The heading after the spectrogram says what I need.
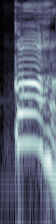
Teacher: जैसे यहाँ पे देखिएगा क और क के आगे 2 विसर्ग, और 2 विसर्ग को हम लोग ह के रूप में उच्चारण करते हैं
